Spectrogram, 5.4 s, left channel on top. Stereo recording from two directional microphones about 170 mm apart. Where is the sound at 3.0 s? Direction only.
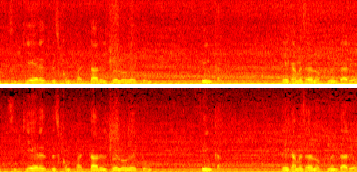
20° right (ahead or behind).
